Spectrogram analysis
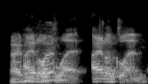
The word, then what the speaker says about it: Idleglen: It seems like Idleglen? Idle Glen. Probably Idle Glen. Shall I? Like idyllic and Glen together in one word.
